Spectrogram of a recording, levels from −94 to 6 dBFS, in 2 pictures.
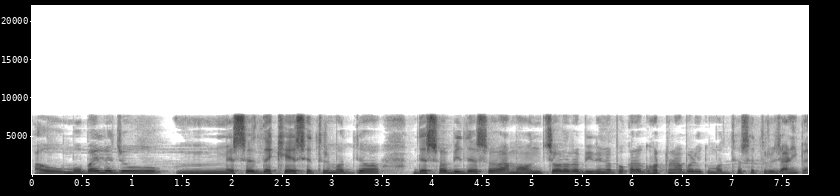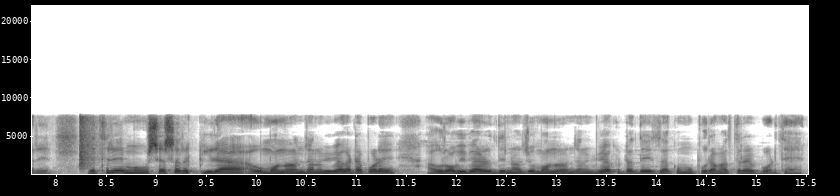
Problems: none marked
